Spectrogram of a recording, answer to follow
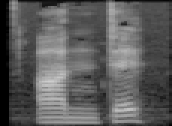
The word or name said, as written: ante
